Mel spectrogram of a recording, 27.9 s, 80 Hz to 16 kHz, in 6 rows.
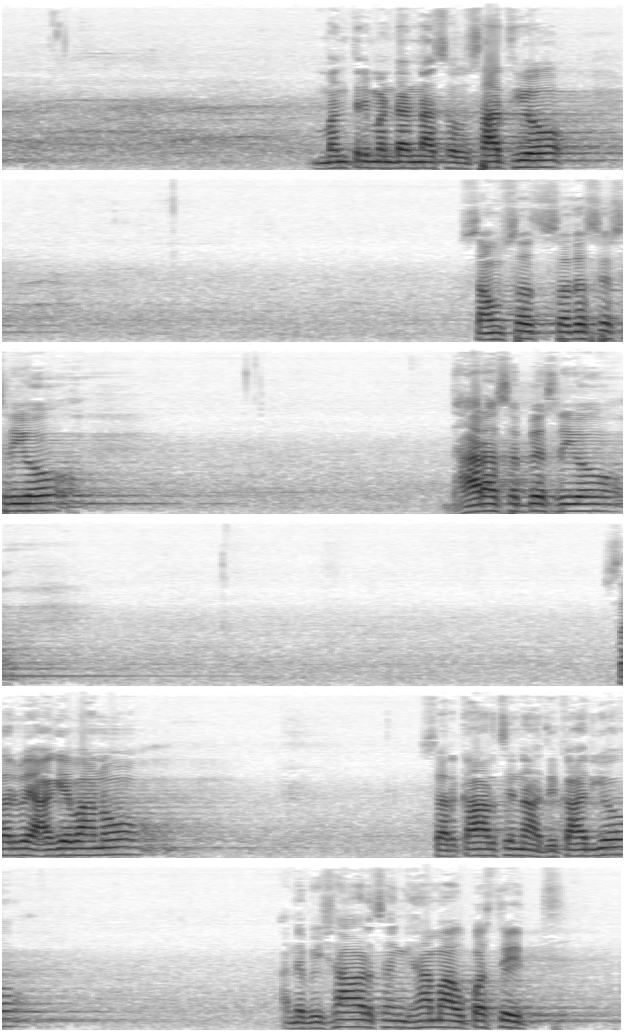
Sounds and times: Male speech, man speaking: 2.4 - 4.4, 8.2 - 10.1, 12.7 - 14.2, 18.6 - 20.0, 21.9 - 23.6, 25.4 - 27.6
Narration, monologue: 2.4 - 27.9.

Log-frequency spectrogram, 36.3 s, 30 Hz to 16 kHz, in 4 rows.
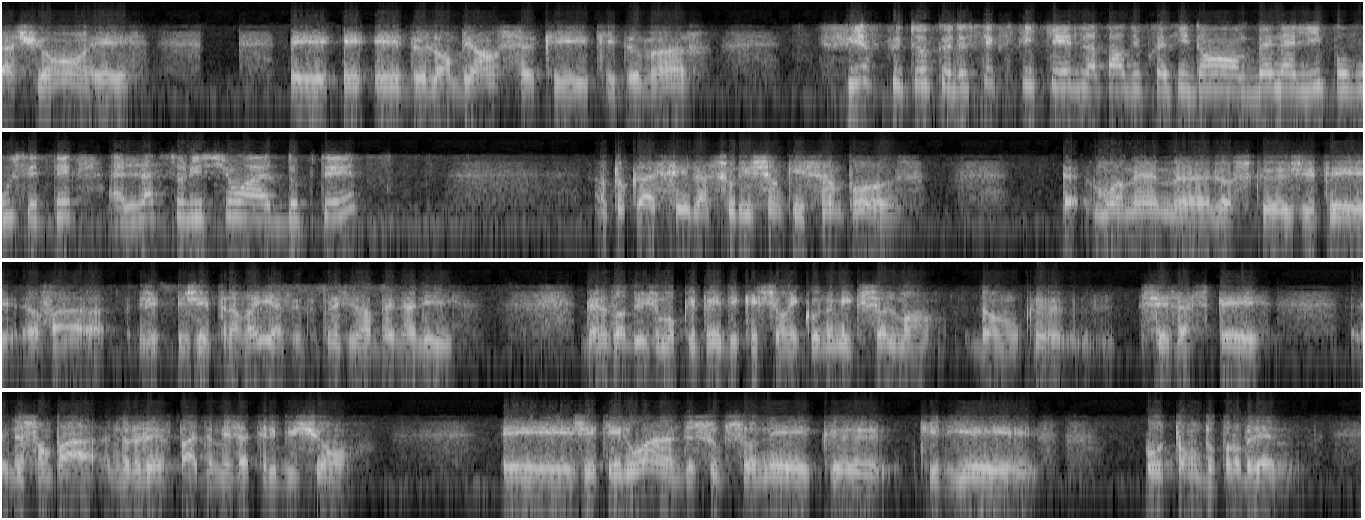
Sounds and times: Speech: 0.0 - 1.0, 2.0 - 4.7, 5.6 - 11.5, 13.0 - 15.3, 16.2 - 21.3, 22.0 - 26.6, 27.2 - 29.6, 30.6 - 35.9.

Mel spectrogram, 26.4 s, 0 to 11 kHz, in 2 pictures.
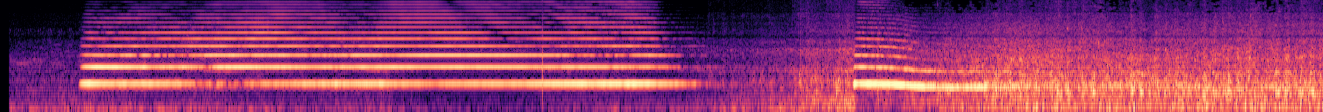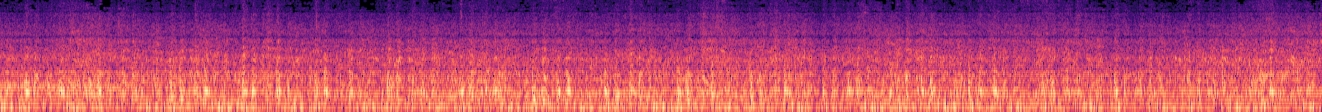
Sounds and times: Railroad car, train wagon: 0.1 - 26.4
Subway, metro, underground: 0.1 - 26.4
Train: 0.1 - 26.4.

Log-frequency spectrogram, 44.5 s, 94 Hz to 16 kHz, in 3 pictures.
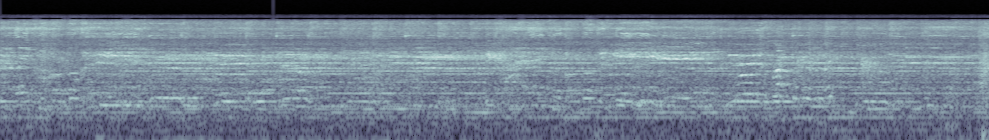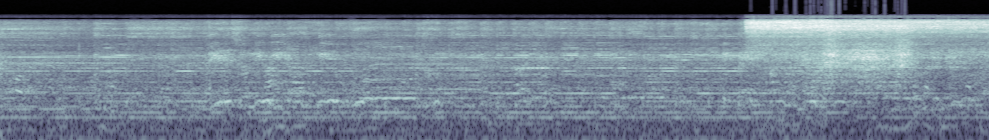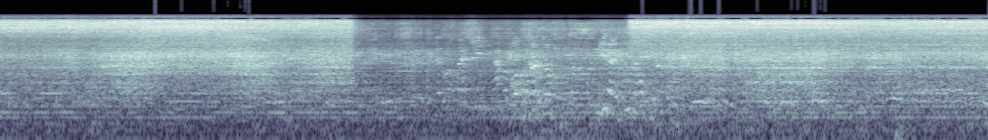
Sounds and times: Inside, large room or hall: 0.0 - 44.4
Music: 0.0 - 44.4.

